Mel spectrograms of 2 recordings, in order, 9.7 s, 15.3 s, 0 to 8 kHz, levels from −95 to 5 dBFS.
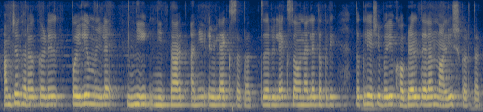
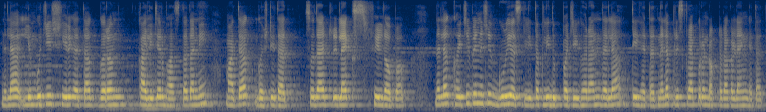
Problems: none marked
